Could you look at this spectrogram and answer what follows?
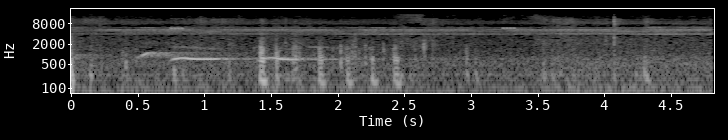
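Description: Footsteps crunching and rustling through leaf litter and undergrowth, with a few twig-like snaps, over a steady high drone of forest insects. About a second in, a clear whistled call sounds: a short rising note, then a longer level one.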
